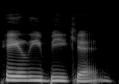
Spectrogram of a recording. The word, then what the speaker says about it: Hayley Beacon: is Hayley Beacon.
